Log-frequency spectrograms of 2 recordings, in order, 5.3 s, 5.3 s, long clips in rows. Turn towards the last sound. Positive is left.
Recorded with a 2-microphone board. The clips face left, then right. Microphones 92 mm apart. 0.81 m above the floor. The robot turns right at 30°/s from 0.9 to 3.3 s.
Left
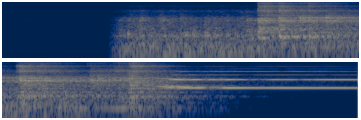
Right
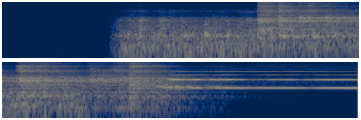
turn(degrees=-65)  # may be behind; listen again after turning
